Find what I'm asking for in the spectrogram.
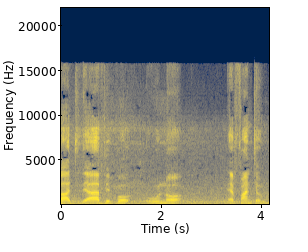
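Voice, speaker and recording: A man speaking at a very slow pace over noticeable background noise. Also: dry sound with no echo. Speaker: commentator. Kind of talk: casual vlog commentary. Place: street. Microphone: phone near.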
